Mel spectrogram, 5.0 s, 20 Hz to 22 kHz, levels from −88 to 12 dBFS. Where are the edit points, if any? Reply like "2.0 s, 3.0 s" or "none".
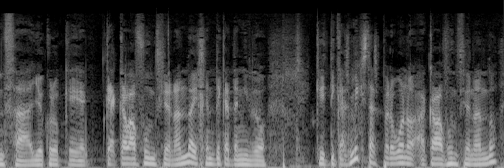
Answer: none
